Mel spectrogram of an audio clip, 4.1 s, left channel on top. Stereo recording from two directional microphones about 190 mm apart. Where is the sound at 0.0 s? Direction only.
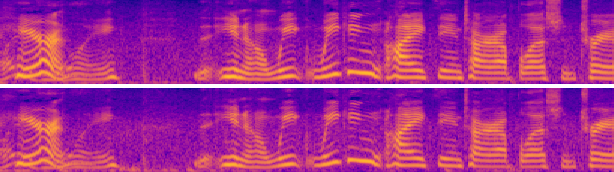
20° left (ahead or behind).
